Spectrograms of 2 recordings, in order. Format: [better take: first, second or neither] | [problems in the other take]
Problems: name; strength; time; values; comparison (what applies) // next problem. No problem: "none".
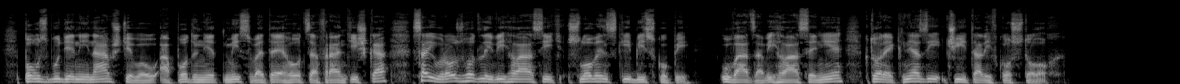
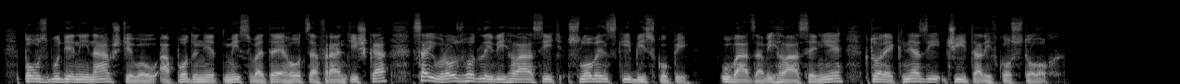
first | muffled; slightly; fading above 1.5 kHz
